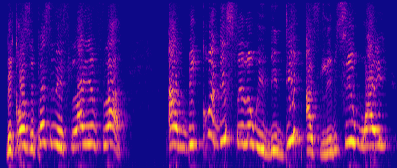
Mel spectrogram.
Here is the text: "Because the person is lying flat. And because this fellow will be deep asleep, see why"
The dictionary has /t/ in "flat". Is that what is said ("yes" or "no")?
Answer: no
